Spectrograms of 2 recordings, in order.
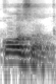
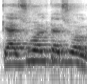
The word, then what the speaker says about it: causal: আচ্ছা আরেকটা কথা বলি, এটা কিন্তু উচ্চারণটা হচ্ছে কজাল, ক্যাজুয়াল না, হ্যাঁ, অনেকে আবার ভুল বলে ফেলে, কজাল, ঠিক আছে, the system is causal.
